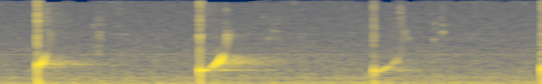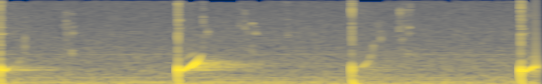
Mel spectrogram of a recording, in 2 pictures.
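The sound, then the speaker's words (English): A voice imitates water dripping into a barrel: seven evenly spaced wet plops, each a short pitched blip with a quick upward bend, standing alone over a quiet background. “the one he gave me was water dripping in a barrel, and that sounds like this.”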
